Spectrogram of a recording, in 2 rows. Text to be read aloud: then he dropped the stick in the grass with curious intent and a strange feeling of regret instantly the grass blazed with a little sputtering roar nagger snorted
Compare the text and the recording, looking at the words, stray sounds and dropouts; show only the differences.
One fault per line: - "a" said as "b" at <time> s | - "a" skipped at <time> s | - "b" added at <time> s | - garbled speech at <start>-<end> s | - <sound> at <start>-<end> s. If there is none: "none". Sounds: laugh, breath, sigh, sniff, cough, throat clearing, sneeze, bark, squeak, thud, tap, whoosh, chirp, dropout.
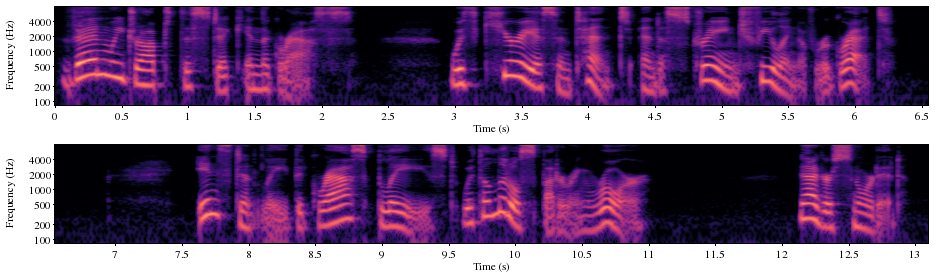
- "he" said as "we" at 0.4 s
